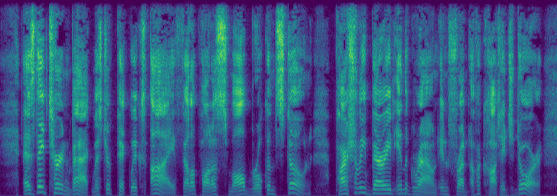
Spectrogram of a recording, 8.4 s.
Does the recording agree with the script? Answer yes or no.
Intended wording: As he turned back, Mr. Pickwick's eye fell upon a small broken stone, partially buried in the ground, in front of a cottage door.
no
